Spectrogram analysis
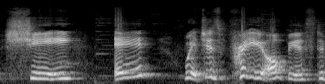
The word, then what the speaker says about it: SHEIN: to pronounce their name I think I was calling them Shia and I'm not quite sure so I emailed them to ask how do you pronounce their name and when I got a reply back I thought you know how stupid of me it was so obvious so you pronounce their name she is which is pretty obvious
